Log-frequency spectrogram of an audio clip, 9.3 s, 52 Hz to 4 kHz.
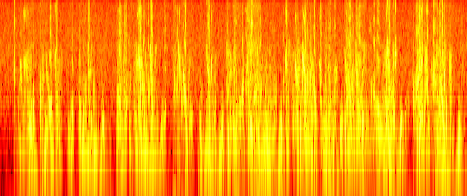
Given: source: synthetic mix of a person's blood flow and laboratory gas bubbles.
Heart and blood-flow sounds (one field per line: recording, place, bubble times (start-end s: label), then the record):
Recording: Doppler ultrasound of blood flow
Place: precordium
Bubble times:
0.27-0.33 s: bubbles
0.36-0.74 s: bubbles
0.77-1.27 s: bubbles
1.33-1.50 s: bubbles
1.55-1.98 s: bubbles
2.31-3.18 s: bubbles
3.27-3.34 s: bubbles
3.45-3.88 s: bubbles
3.97-4.35 s: bubbles
4.51-5.55 s: bubbles
5.65-6.78 s: bubbles
6.87-7.95 s: bubbles
8.08-9.09 s: bubbles
9.33-9.35 s: bubbles
From the record:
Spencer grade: 4 (maximum detectable bubble signal sounding continuously throughout systole and diastole of every cardiac period, and overriding the amplitude of the normal cardiac signals)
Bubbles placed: only in the low amplitude regions of the cardiac cycle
